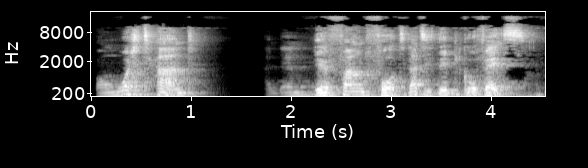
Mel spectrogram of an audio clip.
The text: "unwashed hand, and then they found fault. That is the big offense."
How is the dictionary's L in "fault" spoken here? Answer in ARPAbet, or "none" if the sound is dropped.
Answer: none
